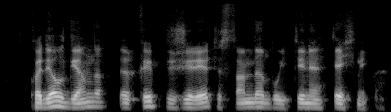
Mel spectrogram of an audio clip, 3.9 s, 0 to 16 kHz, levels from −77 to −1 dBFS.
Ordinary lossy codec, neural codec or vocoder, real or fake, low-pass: MP3, 96 kbps; autoencoder, 48 kHz, 32 numbers a frame, DAC-VAE, trained on Japanese speech; fake; 14.4 kHz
